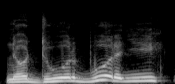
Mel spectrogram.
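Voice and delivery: hammed-up Canadian "boot"; bad Canadian accent. Streamer joking with cohost, in a bad Canadian accent. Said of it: "I'm not very good Canadian".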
